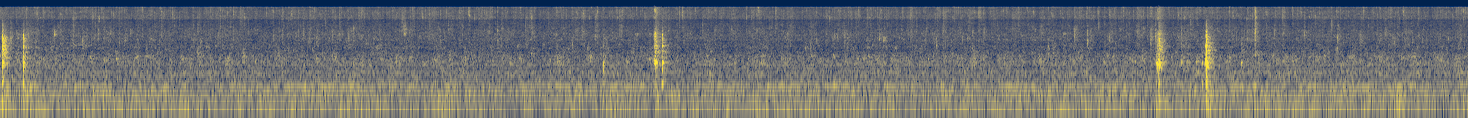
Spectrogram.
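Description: Steady rain falling, a recording used as background sound, with a few faint clicks: one about ten seconds in and two close together about three-quarters of the way through.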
